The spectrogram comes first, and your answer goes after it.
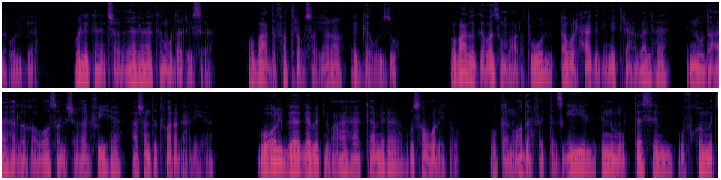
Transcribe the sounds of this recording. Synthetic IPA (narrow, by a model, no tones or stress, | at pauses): lʔolɡæ | wʔelːiːkæːnet̪ʃæɣːæːlækæmʊd̪ærːesæ̰ | webaʕd̪ˤfɑt̪ɾˤɑ̰wesɑ̰jːɑɾˤɑjet̪̚ɡæ̰wːḛzo̰ | webaʕd̪ɡæwːæzhomʕa̰læ̰t̪ˤuːlʔæwːælħaːɡæd̪ḭːmet̪ɾḭʕa̰mælɦæ | ʔenːod̪aʕaːɦælelɣɑ̰wɑːsˤɑlːiʃæɣæːlfiːɦæʕaʃæːnt̪et̪fɑrˤːɑɡʕa̰lḛːhæ̰ | weʔolɡæɡæːbæt̪ma̰ʕaːɦækʰæmeɾæwesˤɑwːɑɾḛt̪ʰo̰ | wekæːnwʔɑːd̪ˤeħfit̪ːæsɡiːlʔenːomob̚t̪æsemwefi̥qemːæ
